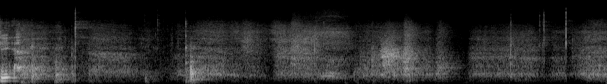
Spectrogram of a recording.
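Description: Suspension trainer straps being handled and adjusted: nylon webbing rubbing and sliding, with scattered light clicks and knocks from the buckles and handles.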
